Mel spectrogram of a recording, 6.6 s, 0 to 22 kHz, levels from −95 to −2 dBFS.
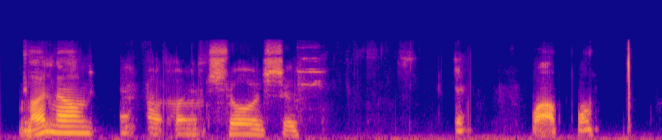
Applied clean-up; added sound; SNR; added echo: neural diffusion model UNIVERSE++.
